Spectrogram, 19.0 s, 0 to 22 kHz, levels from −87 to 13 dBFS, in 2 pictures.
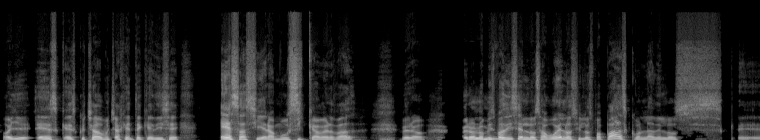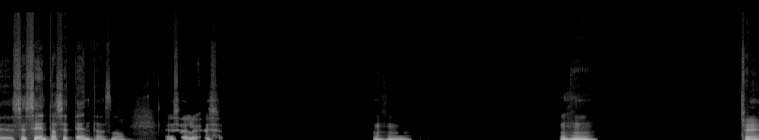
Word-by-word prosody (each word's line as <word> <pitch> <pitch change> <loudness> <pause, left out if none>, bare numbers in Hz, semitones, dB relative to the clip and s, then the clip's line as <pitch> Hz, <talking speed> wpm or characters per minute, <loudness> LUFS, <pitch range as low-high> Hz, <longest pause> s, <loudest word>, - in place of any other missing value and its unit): Oye, 140 -5 +1
es 170 +1 +2
que 160 - -6
he - - +4
escuchado 155 -1 +2
mucha 145 0 0
gente 135 -1 -1
que 115 -2 -1
dice: 120 0 0 0.5
"Esa 195 -8 +8
sí 140 +2 -2
era 130 -1 +3
música, 130 -1 -1
¿verdad?" 125 - -1 0.5
Pero 140 -1 -1 0.4
pero 165 +3 +4
lo 180 +2 +6
mismo 225 +2 +5
dicen 230 -1 +3
los 160 -1 +2
abuelos 185 - +4
y - - -4
los 135 -1 -3
papás 275 - +2
con 135 -3 -6
la 125 - -2
de 125 -1 -3
los, 120 0 -7 0.2
eh, 110 - -10
60, 155 +10 -4
70s, 160 - -8
¿no? 145 +10 -15 0.5
Es 115 -1 -13
al 110 -1 -8
es 105 -3 -15 1.9
Ujú. 105 -4 -9 1.9
Ujú. 115 -6 -2 1.8
Sí, - - -2
140 Hz, 120 wpm, -22 LUFS, 120-165 Hz, 1.9 s, Esa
